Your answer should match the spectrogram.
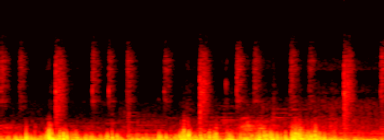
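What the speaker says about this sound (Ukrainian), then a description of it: "Вітер дує." Gusty wind buffets the microphone in uneven rushes and roars, loud and close, with no voices, on a snowy mountain above Königssee.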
